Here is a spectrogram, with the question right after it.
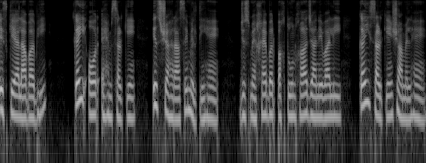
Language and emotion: Urdu, neutral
